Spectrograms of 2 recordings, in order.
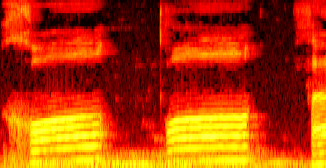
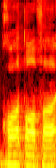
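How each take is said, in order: First: Each letter name is said separately with pauses. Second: The letter names are run together without pauses. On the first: The speaker calls it right. "ऐसे जुदा जुदा ही आपने भी पढ़ते हुए पढ़ना है" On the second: The speaker calls it wrong. "ऐसे नहीं करना"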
